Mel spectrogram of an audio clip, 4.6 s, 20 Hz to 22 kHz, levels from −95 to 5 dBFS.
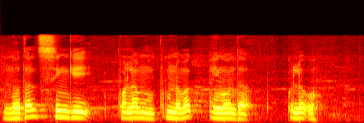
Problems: none marked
